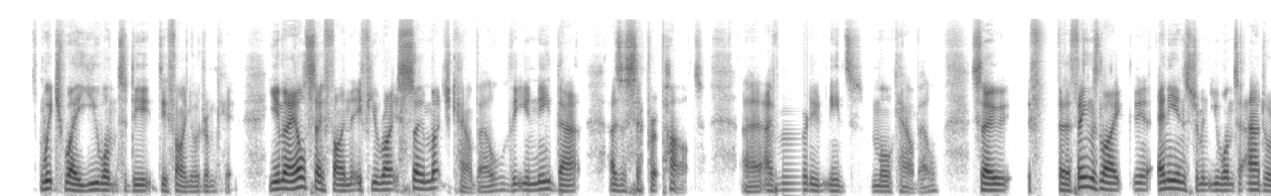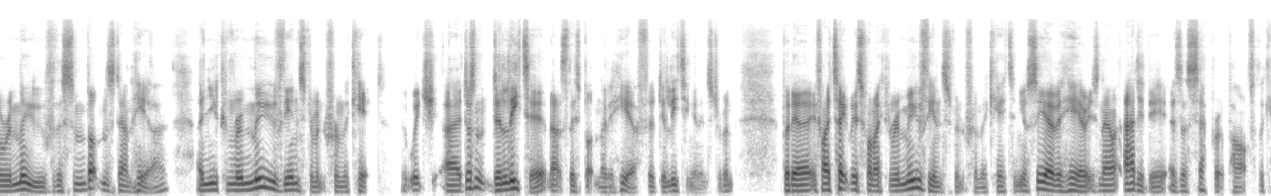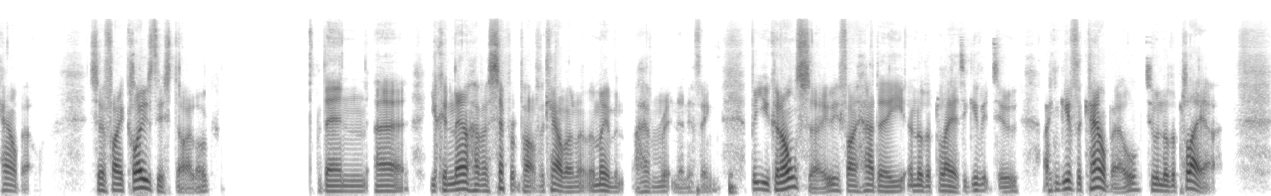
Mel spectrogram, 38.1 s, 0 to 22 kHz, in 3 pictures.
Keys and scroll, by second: 33.6 shift+p, 34.5 Escape.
